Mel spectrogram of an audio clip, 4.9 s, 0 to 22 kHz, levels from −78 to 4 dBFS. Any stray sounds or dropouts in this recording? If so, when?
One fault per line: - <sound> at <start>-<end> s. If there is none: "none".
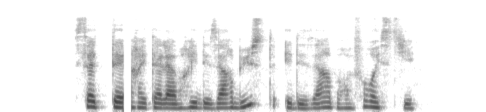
- dropout at 1.2-1.3 s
